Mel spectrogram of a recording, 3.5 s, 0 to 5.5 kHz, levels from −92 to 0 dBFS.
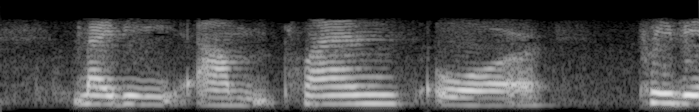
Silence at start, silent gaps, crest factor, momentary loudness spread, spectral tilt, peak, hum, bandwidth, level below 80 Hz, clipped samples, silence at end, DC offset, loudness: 0.35 s; none; 14 dB; 7 LU; -10.5 dB/octave; -8 dBFS; none; 3.5 kHz; under -90 dBFS; under 0.1%; 0 s; under 0.1%; -23 LUFS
